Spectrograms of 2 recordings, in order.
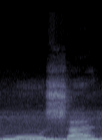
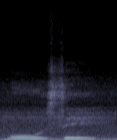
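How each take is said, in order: First: The final vowel is a plain open a. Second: The final vowel is fronted toward e.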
